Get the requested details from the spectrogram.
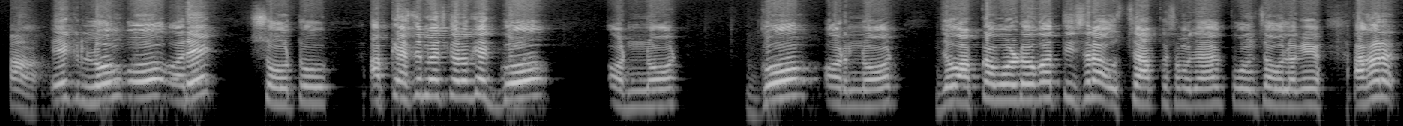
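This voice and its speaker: A man in his forties teaching shorthand, quizzing the class and answering his own questions, with folksy asides. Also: very high-pitched. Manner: homely asides and jokes. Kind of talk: classroom lecture.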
